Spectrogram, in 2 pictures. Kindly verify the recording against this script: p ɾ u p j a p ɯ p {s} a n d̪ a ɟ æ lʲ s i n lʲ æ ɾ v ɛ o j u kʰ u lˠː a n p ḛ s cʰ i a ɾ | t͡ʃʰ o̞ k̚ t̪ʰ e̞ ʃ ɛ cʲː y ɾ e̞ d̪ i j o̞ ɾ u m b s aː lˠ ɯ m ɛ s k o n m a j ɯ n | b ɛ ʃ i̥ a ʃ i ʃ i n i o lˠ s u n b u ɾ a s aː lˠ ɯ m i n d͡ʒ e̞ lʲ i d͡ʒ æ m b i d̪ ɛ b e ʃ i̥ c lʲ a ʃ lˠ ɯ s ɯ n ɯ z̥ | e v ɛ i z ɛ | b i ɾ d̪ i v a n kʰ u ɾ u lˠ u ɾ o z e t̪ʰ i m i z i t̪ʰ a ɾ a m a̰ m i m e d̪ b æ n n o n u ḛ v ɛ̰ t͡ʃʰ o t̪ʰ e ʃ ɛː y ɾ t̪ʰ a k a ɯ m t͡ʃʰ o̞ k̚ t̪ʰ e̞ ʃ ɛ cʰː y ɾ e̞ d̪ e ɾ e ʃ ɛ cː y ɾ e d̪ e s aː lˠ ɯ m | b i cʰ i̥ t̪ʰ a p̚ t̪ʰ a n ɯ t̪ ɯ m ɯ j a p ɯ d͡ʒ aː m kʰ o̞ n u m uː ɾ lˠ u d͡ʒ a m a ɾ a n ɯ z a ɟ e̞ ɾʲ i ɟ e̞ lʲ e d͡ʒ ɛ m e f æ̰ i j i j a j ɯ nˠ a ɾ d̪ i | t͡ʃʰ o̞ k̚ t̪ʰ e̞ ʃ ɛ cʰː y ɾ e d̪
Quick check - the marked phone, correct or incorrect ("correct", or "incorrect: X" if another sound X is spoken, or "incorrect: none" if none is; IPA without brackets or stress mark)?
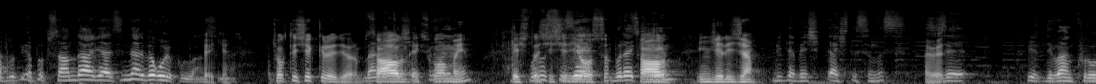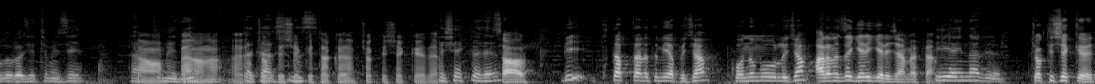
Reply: correct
